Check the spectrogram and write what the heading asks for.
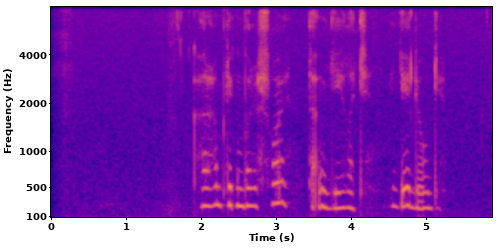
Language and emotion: Russian, sad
